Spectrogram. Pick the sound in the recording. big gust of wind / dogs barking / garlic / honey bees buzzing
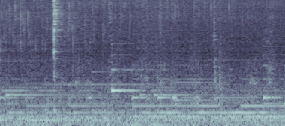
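garlic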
